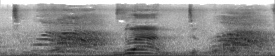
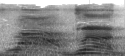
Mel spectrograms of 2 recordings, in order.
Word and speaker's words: blood: هنا بقى شورت او اللي بتتنطق اه. بص الرمز الصوتي بتاعها كده. دي بنقول flood, blood, flood, blood.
